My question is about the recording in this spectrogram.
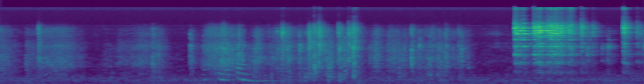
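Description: Popcorn kernels poured from a plastic bag into a stainless steel pot, a run of quick small clicks and clatters against the metal, with a louder burst of clatter near the end.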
